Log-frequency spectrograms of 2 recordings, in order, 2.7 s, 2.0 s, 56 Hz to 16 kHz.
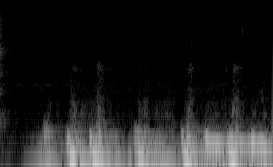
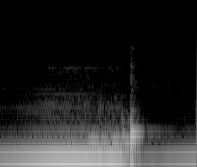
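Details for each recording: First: Miller & Kreisel MX-125II subwoofer, 24+ years old, with a complaint of loud thumping, after capacitor replacement and cleaning of the controls: deep, clean bass with no crackle or buzz. Normal bass output. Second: Miller and Kreisel MX-125II subwoofer, 24+ years old, powered on with no audio input: deep low-frequency rumble and a sharp thump as the cone moves in and out. Owner suspects a DC offset; loud thumping was the customer's complaint, sub later restored to working order.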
